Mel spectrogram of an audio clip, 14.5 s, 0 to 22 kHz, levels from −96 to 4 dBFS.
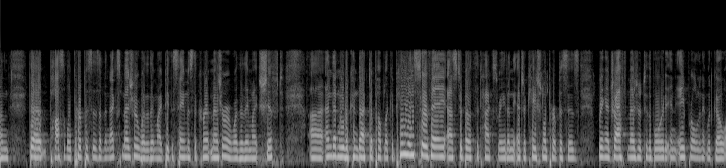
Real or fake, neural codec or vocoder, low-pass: real; none; 7.2 kHz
